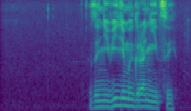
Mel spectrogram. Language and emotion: Russian, neutral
